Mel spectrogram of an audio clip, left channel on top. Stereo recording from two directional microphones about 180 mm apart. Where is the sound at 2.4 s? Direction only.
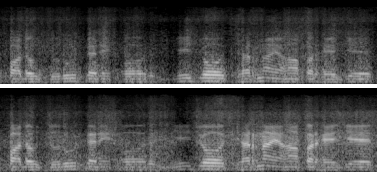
15° left (ahead or behind).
